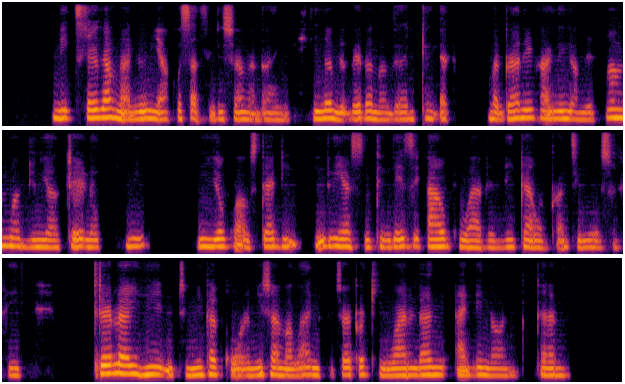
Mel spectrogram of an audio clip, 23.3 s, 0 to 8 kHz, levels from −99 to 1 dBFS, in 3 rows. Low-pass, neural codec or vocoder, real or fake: 7.2 kHz; codec, 16 kHz, 0.5 kbps, FunCodec, trained on Chinese and English, 25 frames a second; fake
